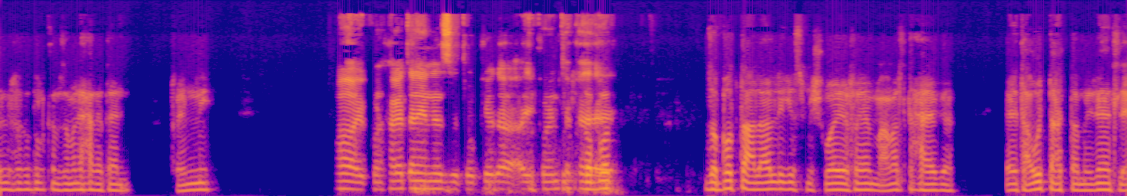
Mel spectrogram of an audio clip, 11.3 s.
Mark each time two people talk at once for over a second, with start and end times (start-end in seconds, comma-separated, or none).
none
